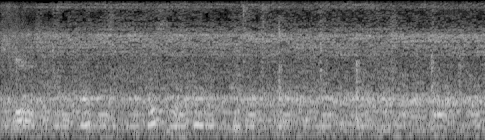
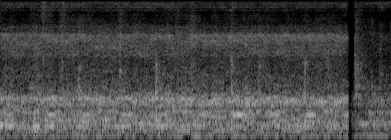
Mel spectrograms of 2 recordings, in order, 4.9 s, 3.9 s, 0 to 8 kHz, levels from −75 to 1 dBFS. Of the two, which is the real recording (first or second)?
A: first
